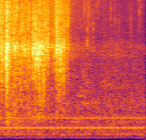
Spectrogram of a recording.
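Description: Bucket of ice water dumped over a person from above: a sudden splash with ice clattering onto paving, dying away within about a second.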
